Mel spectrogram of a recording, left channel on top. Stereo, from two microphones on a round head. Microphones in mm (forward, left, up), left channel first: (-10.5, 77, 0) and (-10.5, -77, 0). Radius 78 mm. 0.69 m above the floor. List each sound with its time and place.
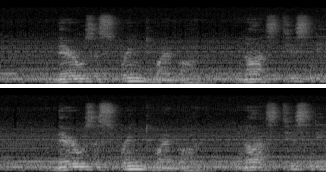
0.5 s a man speaking: 10° right (ahead or behind), 1.0 m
